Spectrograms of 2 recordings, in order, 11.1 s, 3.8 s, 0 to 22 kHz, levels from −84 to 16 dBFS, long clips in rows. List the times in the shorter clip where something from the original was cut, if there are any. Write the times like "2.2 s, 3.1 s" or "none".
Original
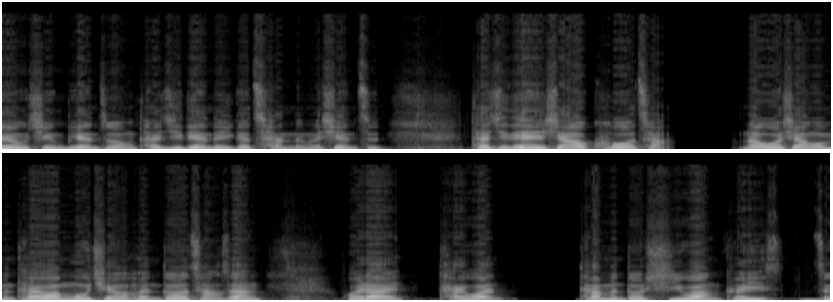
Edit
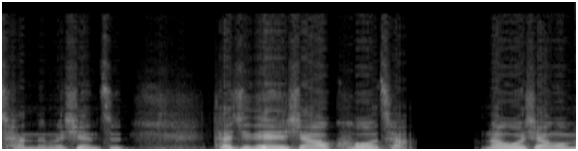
none

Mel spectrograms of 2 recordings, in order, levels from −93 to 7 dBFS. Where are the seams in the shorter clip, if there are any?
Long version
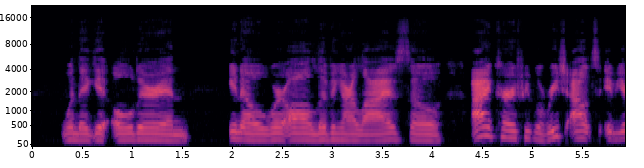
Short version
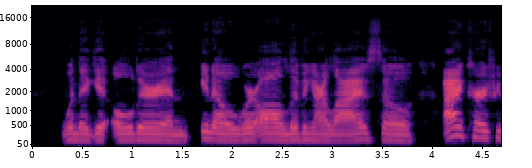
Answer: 1.6 s

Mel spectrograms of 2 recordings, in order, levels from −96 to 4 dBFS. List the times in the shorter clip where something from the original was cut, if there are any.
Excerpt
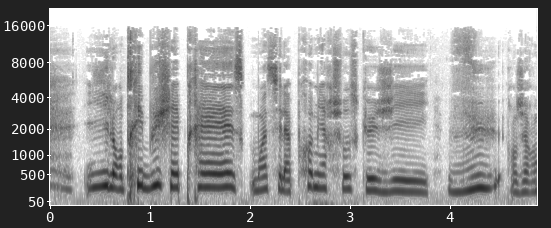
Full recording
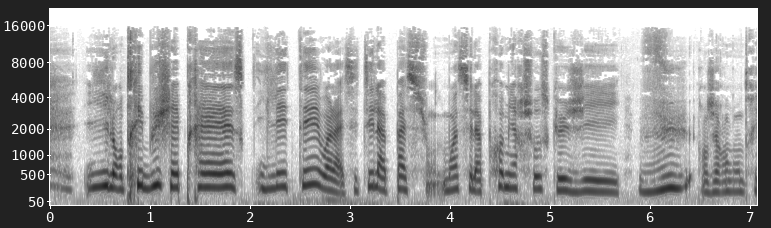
2.0 s

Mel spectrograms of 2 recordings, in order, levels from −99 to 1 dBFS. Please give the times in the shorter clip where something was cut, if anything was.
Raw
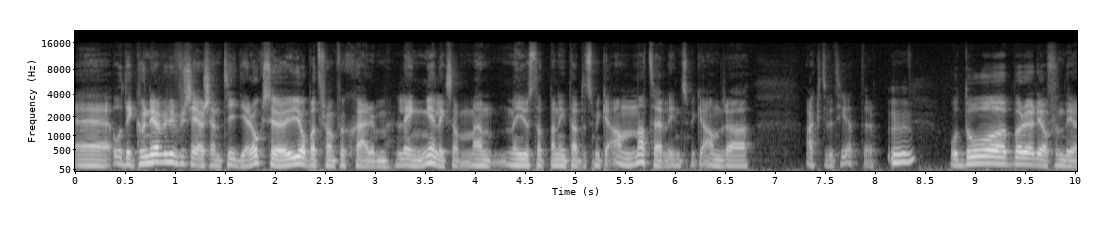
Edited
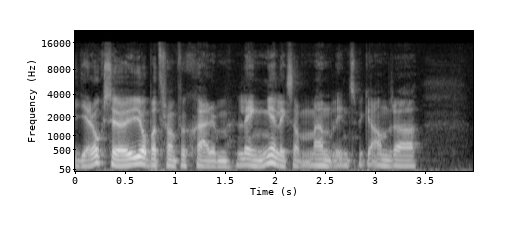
2.6 s

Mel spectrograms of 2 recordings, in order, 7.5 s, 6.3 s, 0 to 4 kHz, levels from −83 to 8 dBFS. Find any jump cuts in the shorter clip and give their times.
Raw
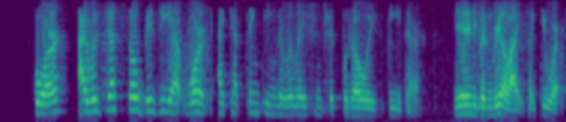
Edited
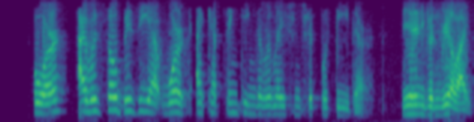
1.4 s, 4.4 s

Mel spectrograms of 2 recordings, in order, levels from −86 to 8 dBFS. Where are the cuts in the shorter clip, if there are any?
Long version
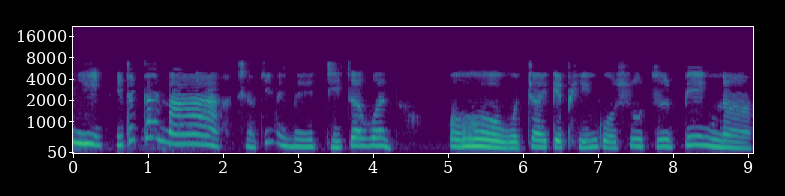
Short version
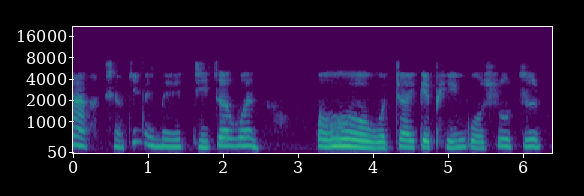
none

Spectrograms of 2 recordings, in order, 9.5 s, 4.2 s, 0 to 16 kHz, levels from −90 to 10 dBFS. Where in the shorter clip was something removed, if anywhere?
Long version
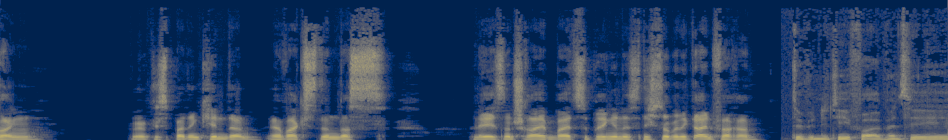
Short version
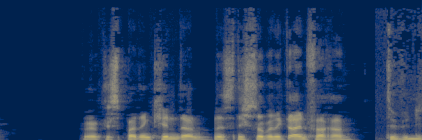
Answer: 2.1 s

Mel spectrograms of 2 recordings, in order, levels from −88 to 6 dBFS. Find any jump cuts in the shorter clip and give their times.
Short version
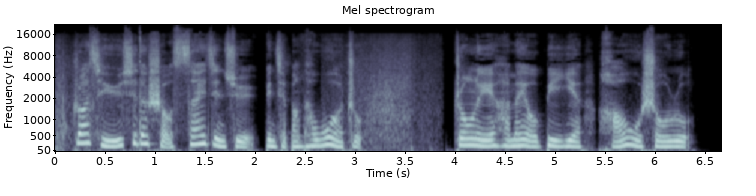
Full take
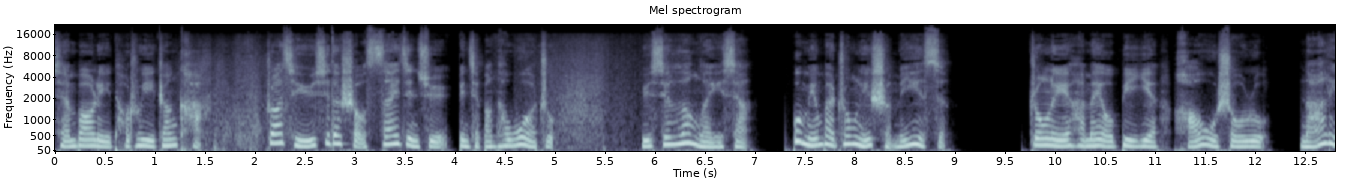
3.9 s

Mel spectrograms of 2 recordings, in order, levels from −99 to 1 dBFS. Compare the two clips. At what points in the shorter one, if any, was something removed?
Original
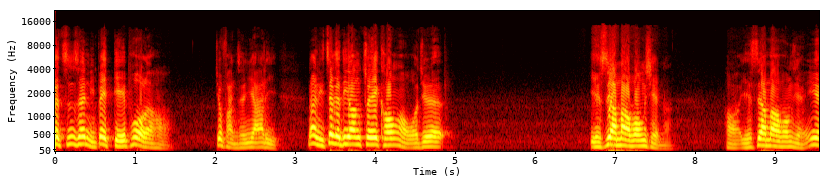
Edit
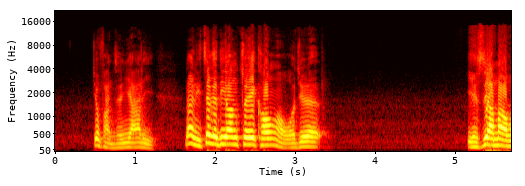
none

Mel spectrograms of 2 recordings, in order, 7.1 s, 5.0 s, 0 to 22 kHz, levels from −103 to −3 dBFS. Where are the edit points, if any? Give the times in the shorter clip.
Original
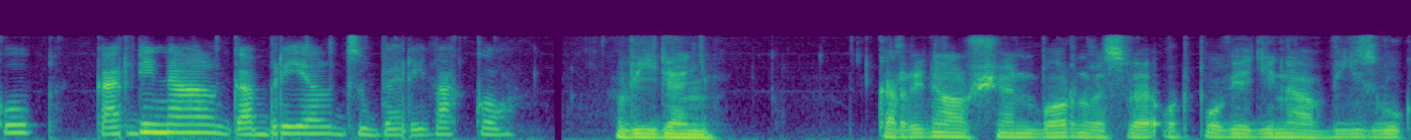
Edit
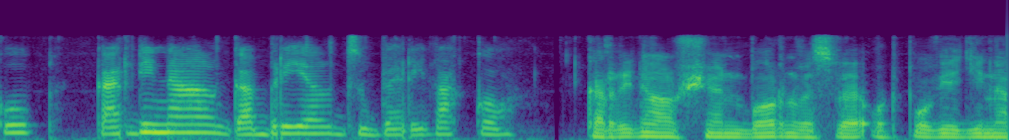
2.8 s

